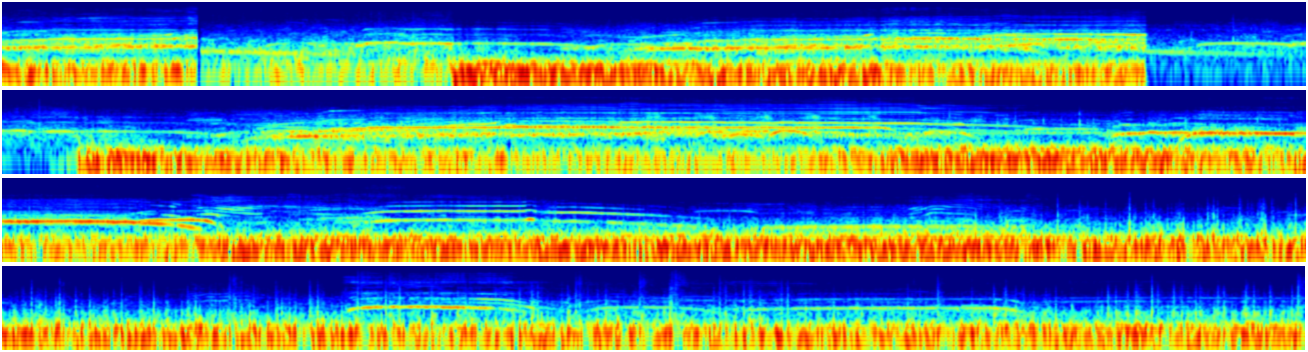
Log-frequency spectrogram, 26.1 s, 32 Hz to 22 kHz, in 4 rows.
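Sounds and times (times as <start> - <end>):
distant rocket engines rumbling: 0.0 - 5.8, 6.7 - 26.0
spectators whooping: 0.0 - 17.7, 21.2 - 26.0.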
